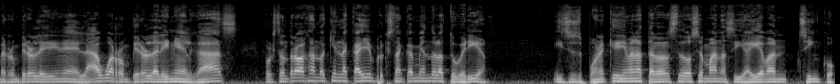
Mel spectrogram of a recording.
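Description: A man talks at a very fast pace. His medium pitch stays fairly even in intonation. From northern Mexico (Piedras Negras, Coahuila). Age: 30s. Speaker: podcast host. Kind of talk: casual chat.

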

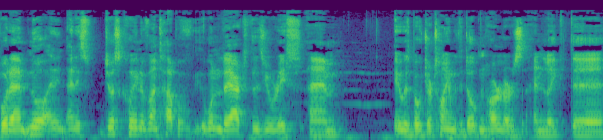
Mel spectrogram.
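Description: Over music in the background, a man with a Limerick accent speaks at a fairly quick pace in a fairly high pitch, his intonation monotone and flat. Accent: Irish, Limerick. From Ireland, Limerick. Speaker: podcast host, sports illustrator. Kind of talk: casual interview; scripted intro.

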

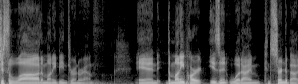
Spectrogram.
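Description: Recorded very cleanly against a silent background, a man speaks at a medium pitch and moderate pace in an unremarkable speaking voice. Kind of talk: mock radio ad pitch, riffing on a jingle inside a casual comedy chat. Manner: deadpan, salesy jingle-style delivery with playful laughter.

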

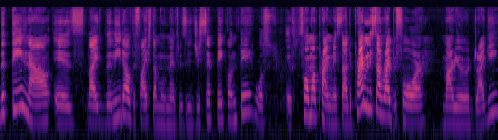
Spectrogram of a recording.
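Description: Her intonation is lively and her pitch fairly low, at a moderate pace. This woman has a plain, everyday voice. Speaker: podcast host. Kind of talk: casual chat.

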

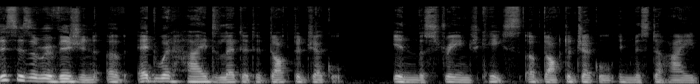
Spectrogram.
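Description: A man's ordinary speaking voice at medium pitch with ordinary pitch variation, in a very clean recording with a silent background. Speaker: narrator reading a villain's letter in character. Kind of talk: dramatic narration of a sinister letter, theatrical villain reading. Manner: menacing, theatrical, slow and deliberate; formal, archaic-sounding, gravely intense.

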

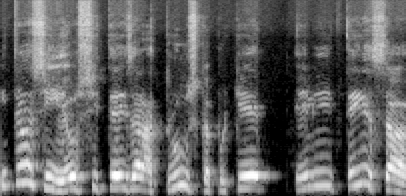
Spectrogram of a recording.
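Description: The man's voice sits high in pitch and has a dark, mellow tone. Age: 50s. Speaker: sports journalist and podcast host. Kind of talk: casual chat.

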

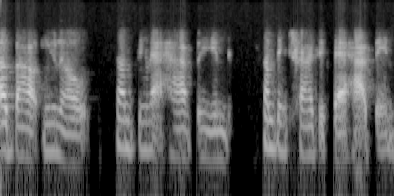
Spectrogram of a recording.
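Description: A woman speaks at a fairly quick pace with ordinary pitch variation. Hers is an ordinary speaking voice. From Maryland, just outside Washington D.C., US. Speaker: copywriter and online sales strategist. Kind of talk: casual interview chat.

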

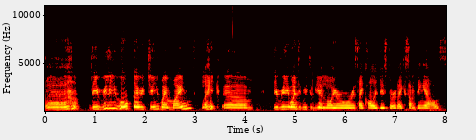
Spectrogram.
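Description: A woman with a plain, everyday voice speaks at a moderate pace and a fairly high pitch. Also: ordinary pitch variation. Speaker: actor. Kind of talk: interview and quiz game.

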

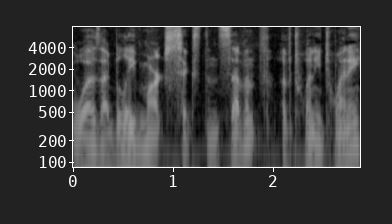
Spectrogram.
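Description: Speaking in a plain, everyday voice with an American accent, the speaker keeps a moderate pace. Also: man. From Oklahoma. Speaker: film festival founder. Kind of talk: casual interview. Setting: studio.

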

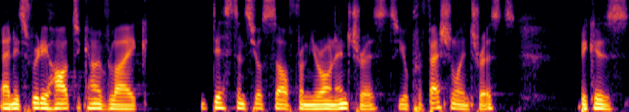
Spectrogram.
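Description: A man with a French accent at a medium pitch and a very fast pace, on a very clean recording with a silent background. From France, Provence. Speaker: bartender. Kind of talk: casual chat.

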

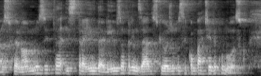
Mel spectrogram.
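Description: A man speaks at a medium pitch. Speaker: show host. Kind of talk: panel discussion. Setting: online audio room. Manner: formal.

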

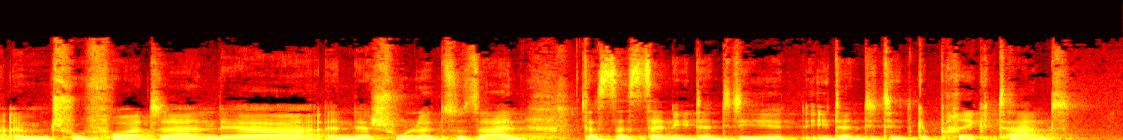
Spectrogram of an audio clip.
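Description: A woman speaks at a very slow pace and a medium pitch, with fairly even intonation. Noticeable background noise and audible room echo fill the recording. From Thuringia, eastern Germany. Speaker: podcast host. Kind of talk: casual interview. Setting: at home, remote recording.

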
